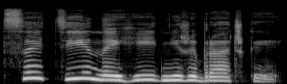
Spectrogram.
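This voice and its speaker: A self-important parish beadle, as a woman narrator puts him on in a storybook reading, speaking with solemn, stately gravity. The delivery is slow and unhurried, with a mellow tone. The sound is close and dry. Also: medium pitch, big pitch swings, no echo. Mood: indignant, solicitous. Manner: stately, solemn, flustered at times. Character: pompous middle-aged male parish beadle.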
